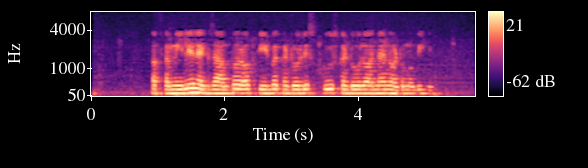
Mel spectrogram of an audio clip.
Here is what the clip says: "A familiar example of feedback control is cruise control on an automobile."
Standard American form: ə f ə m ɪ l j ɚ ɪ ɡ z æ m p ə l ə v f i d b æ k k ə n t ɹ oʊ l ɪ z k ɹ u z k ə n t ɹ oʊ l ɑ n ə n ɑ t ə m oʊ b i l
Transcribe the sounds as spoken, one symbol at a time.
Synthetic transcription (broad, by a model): ə f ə m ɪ l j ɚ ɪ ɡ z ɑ m p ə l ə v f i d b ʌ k k ə n t ɹ oʊ l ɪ s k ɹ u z k ə n t ɹ oʊ l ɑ n ə n ɑ t ə m oʊ b i l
